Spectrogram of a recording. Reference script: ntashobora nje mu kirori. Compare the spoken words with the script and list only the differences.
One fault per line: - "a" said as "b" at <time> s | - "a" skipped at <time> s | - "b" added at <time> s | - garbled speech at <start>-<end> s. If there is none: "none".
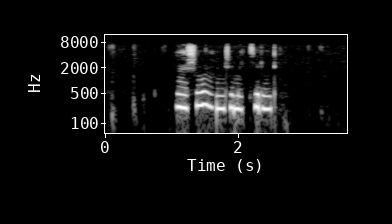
none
